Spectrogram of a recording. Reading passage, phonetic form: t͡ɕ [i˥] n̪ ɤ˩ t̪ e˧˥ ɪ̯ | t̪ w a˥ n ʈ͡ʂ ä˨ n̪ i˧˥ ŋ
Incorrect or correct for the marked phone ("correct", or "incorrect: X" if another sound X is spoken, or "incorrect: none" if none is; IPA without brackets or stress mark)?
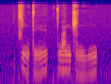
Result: incorrect: i˥˩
